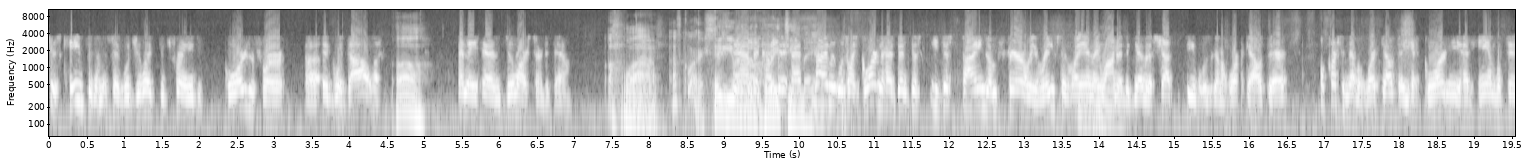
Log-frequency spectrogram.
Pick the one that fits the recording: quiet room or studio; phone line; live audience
phone line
